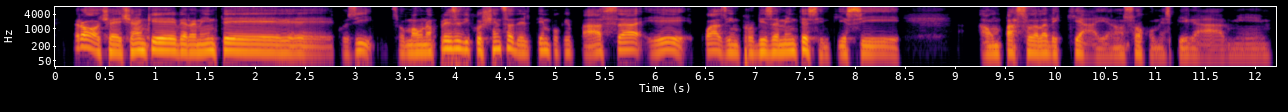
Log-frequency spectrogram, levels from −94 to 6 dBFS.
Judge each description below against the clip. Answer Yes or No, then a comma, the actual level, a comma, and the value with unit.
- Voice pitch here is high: No, low, 115 Hz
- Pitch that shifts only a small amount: No, average, 4.3 semitones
